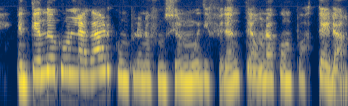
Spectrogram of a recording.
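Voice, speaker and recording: Somewhat breathy, a woman with a Chilean accent is captured in a dry, close sound with no echo. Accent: Chilean, drops s sounds. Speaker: professor. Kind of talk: lecture.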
